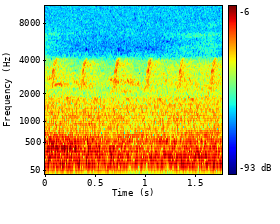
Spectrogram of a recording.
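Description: Birds calling outdoors in the early morning, a faint repeated chirp recurring at a steady rhythm about every third of a second over a low steady background hum.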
